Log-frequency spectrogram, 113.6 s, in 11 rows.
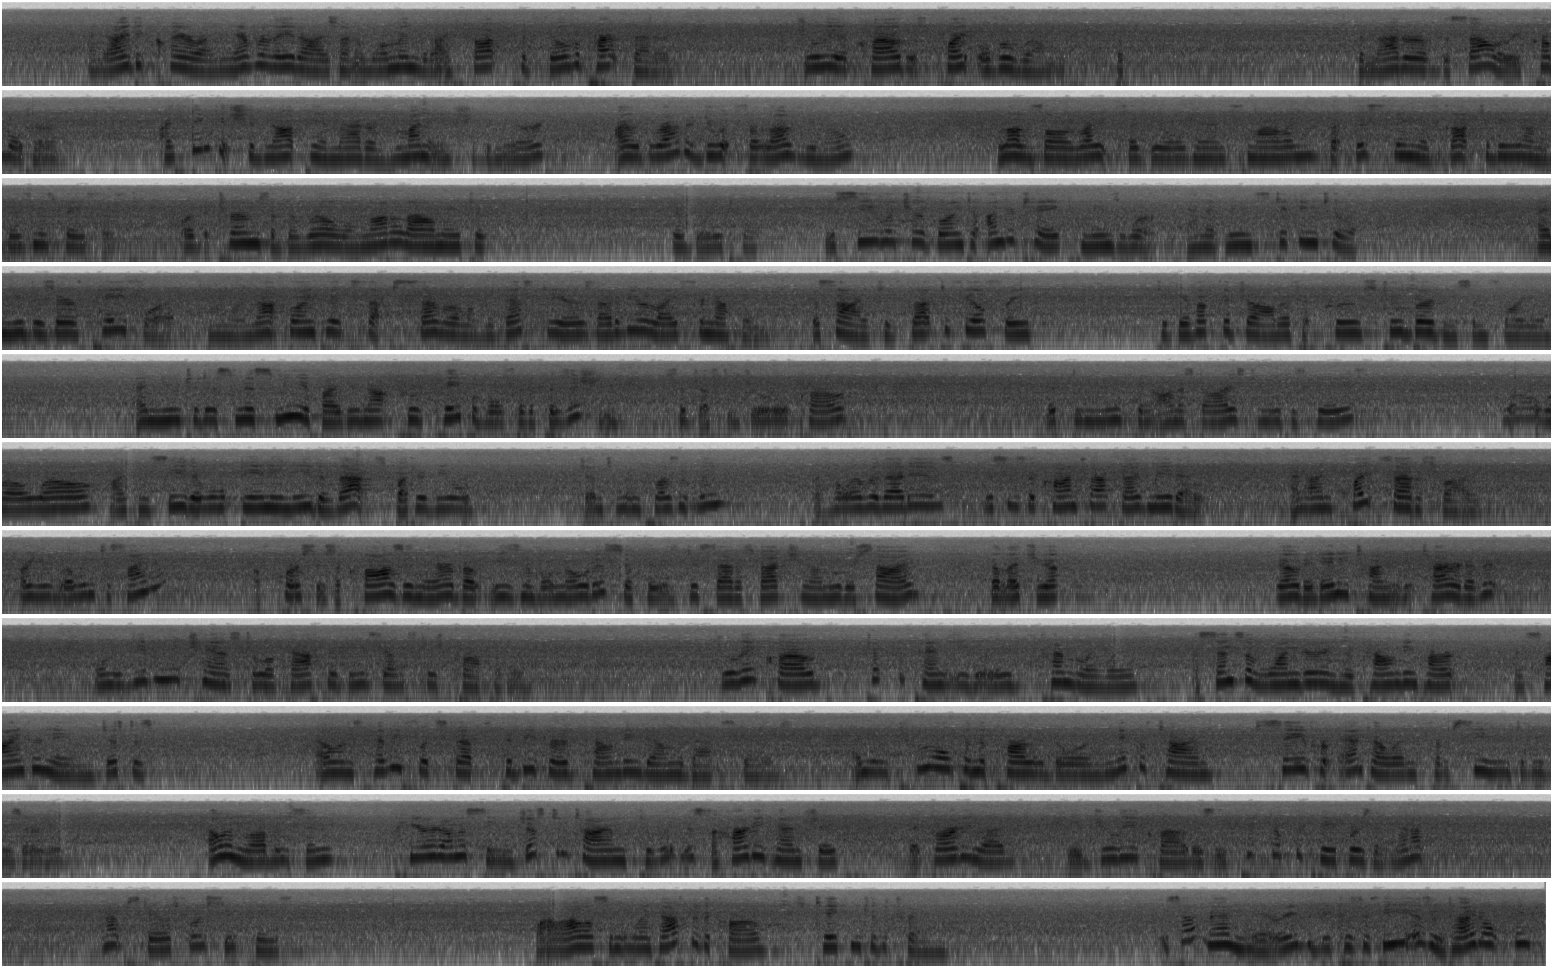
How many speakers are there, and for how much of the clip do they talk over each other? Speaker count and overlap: one, no overlap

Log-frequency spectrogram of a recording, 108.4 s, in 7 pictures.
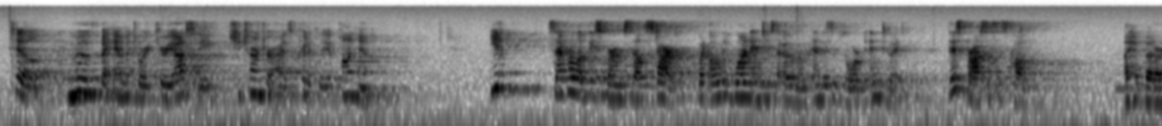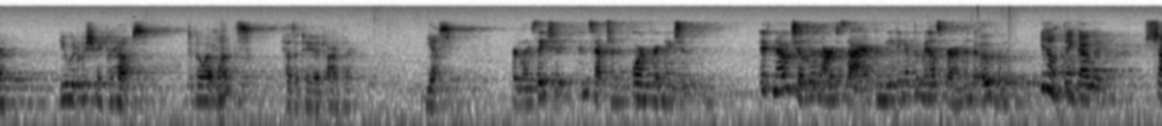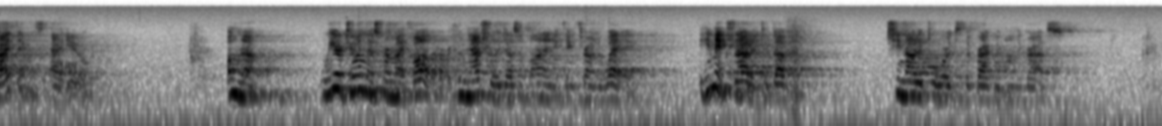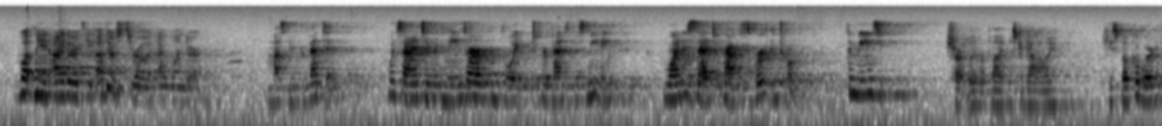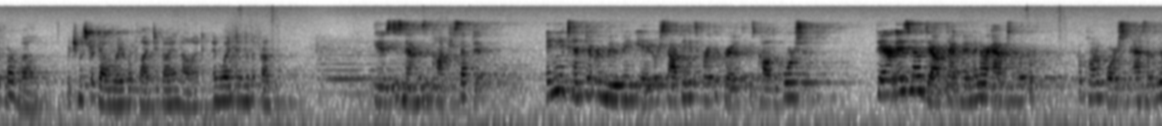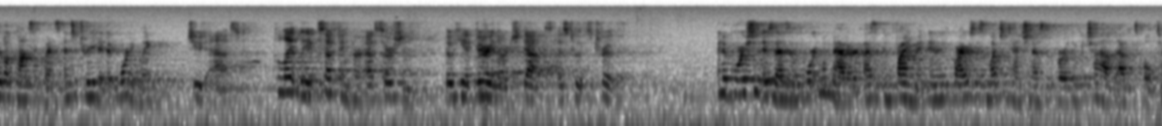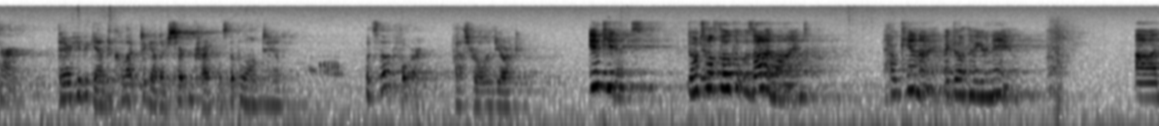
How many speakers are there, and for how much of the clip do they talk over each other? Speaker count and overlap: three, no overlap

